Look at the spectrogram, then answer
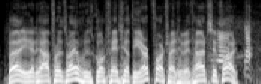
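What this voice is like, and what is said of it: Imitating a local man's accent. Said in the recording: “He was speaking to me like this ... I was speaking in the exact same accent.”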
